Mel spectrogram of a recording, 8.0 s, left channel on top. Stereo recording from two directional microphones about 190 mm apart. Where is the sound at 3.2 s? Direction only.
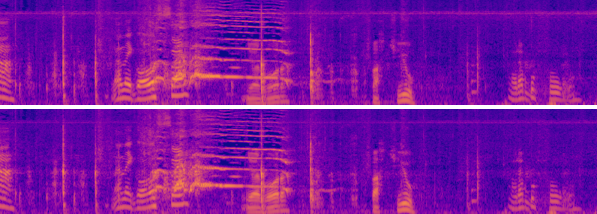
Centre (ahead or behind).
